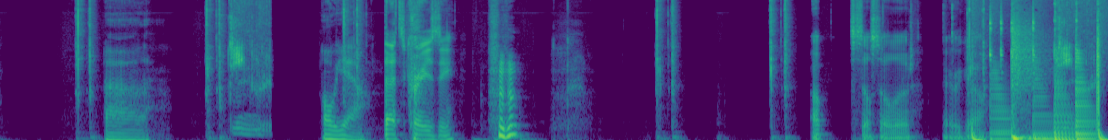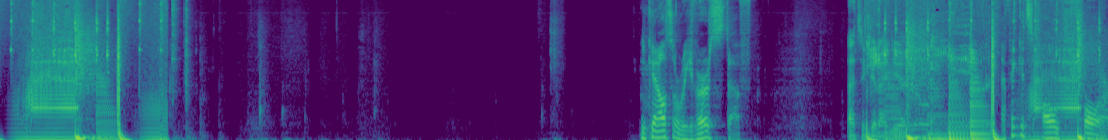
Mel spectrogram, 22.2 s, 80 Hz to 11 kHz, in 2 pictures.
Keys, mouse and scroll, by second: 0.6 space, 1.4 click, 5.9 click, 6.6 space, 7.5 space, 8.3 click, 9.3 click, 9.6 typing, 12.7 space, 13.8-16.3 drag, 17.1-18.7 drag, 19.7 space, 22.1 space.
